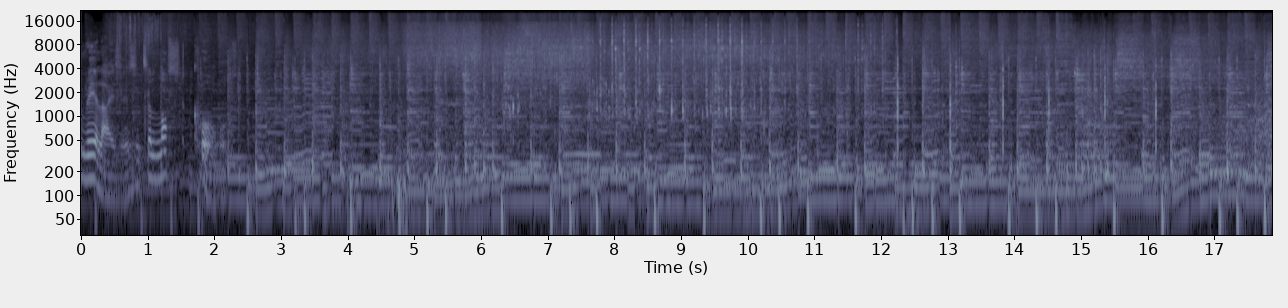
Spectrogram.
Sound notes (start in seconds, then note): 3.2 pan sizzling; 3.2 upbeat music; 12.8 knife thudding; 12.8 upbeat music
